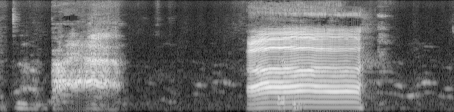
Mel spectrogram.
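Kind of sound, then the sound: animal, billy goat bleating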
